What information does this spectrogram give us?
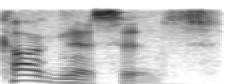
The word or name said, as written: cognizance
